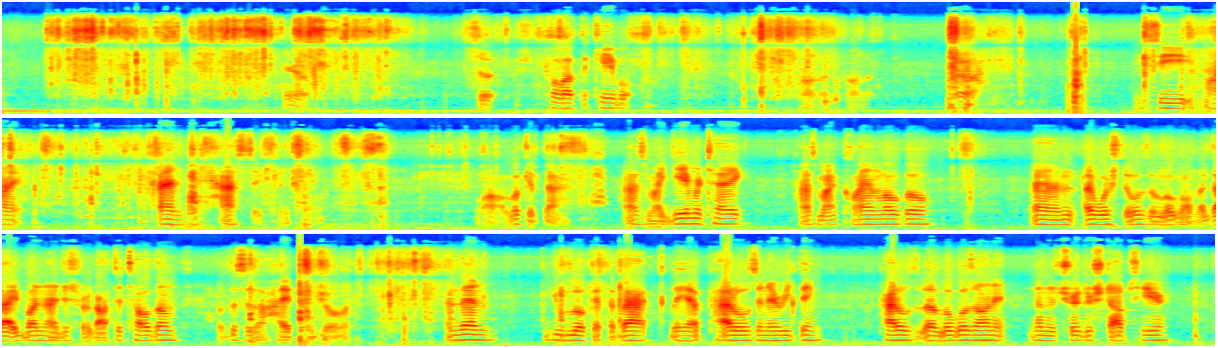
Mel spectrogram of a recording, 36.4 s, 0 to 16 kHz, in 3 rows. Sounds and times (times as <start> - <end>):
Speech: 2.8 - 3.2, 4.7 - 6.5, 8.0 - 8.8, 9.5 - 9.9, 11.3 - 12.4, 13.6 - 15.4, 16.9 - 21.5, 22.4 - 27.9, 28.7 - 36.0.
